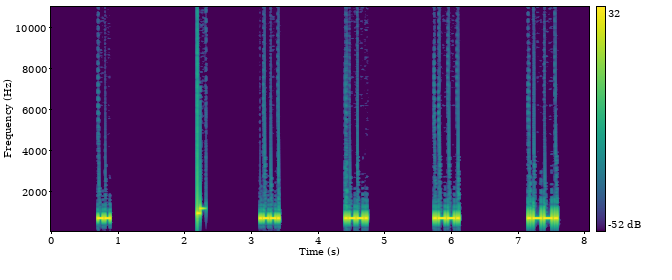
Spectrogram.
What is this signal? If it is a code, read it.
Morse code, heard as a keyed tone, about 38 wpm, spaced as for 8 wpm, 700 Hz. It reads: M PPPP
